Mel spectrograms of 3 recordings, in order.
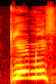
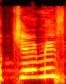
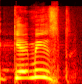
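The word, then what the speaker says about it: chemist: पता हो साउंड आपको केमिस्ट अब इसको चेम नहीं पढ़ेंगे चेम चोपड़ा को कोपड़ नहीं पढ़ेंगे इसको चेम नहीं पढ़ेंगे केमिस्ट अब देखो चोलर नहीं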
